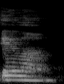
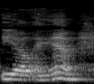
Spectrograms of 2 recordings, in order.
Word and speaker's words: Elam: I'm pronouncing it the Hebrew way, and we'll get to that in just a moment.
